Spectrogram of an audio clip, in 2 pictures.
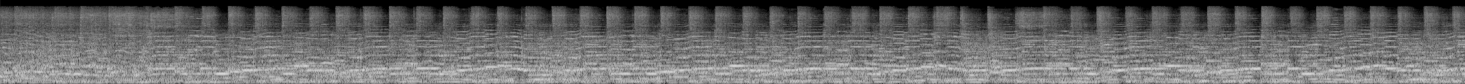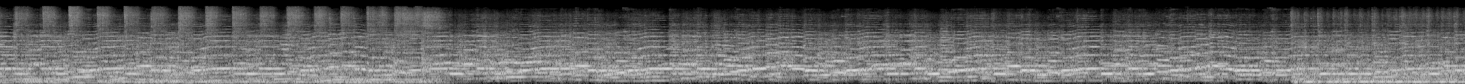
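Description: Live folk ensemble playing a fast dance tune, fiddles leading the melody over acoustic guitar and tuba with a quick, even beat. About two-thirds of the way through the bass and beat drop out for several seconds, leaving the fiddles, then the bass comes back in near the end.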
